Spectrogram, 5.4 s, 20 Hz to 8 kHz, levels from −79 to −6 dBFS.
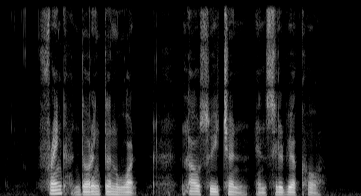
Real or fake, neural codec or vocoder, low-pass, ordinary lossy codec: real; none; none; none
